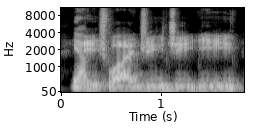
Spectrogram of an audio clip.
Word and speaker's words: Hygge: You've told me a little bit about the concept of Hygge h y g g e. Hygge, that's not how it phonetically is, but what is it?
